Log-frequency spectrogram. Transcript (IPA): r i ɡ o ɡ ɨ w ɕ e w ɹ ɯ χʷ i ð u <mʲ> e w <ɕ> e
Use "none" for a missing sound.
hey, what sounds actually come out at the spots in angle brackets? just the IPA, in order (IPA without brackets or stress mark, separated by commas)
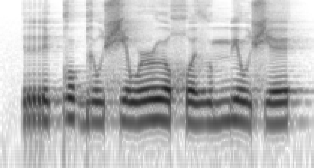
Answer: mʲ, ɕ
